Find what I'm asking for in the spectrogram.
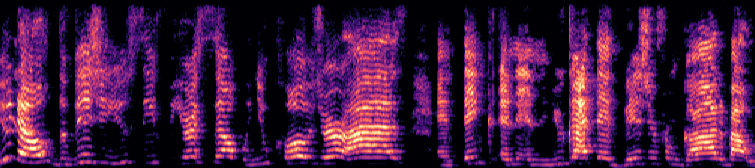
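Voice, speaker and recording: In a raised, projected voice, a woman with an American accent sounds animated, with a bright, sharp tone. Her pace is fairly slow, with ordinary pitch variation. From US South, Houston, Texas. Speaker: lawyer and online show host. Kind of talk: live stream monologue. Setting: live stream. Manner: loud.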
